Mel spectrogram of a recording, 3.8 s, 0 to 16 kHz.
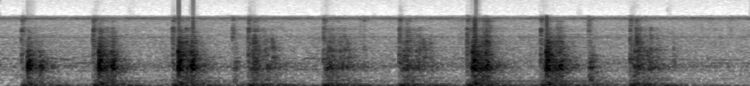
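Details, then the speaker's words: Lexus ES300, worn rear trailing arm/rod joint, play on both sides: hollow clunks, about eight in four seconds, as the part is tugged by hand. This is the rear rattle heard on the road; the struts were already replaced. "anyway, this joint up in here is worn out, and you can hear it rattle when bumping the tire. That's what he was hearing coming down the road."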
